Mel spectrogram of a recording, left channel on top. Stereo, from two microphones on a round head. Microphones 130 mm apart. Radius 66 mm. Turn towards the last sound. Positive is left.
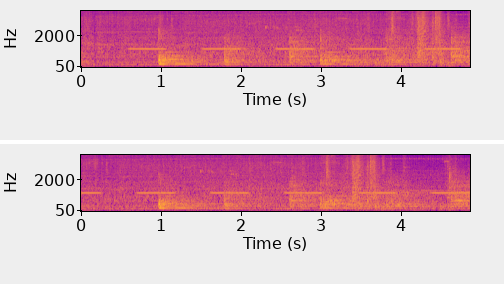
turn(degrees=60)  # may be behind; listen again after turning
